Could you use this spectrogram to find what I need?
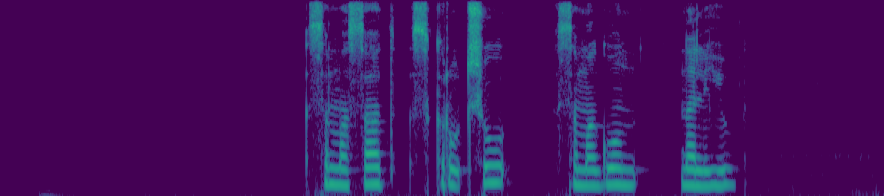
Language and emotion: Russian, neutral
